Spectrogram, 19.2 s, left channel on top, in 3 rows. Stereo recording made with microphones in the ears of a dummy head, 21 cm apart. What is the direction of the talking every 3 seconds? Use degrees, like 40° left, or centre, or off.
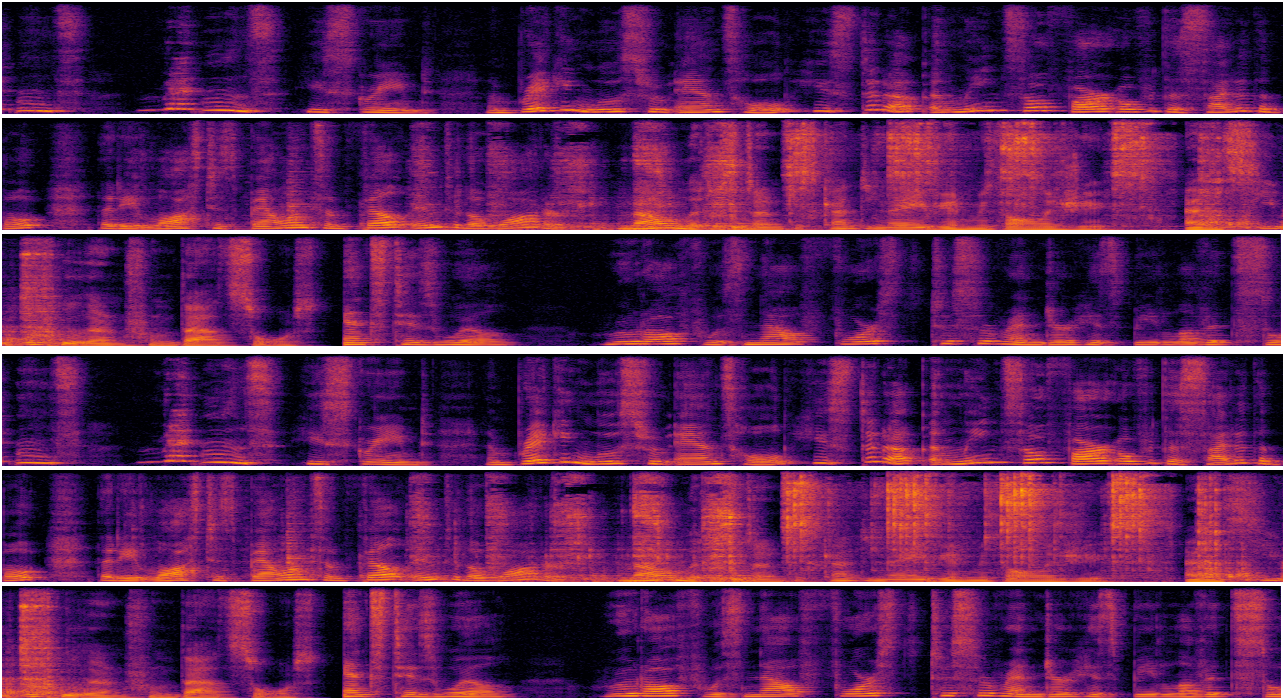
70° right, 50° right, 20° right, 20° left, 10° left, 60° right, 60° right.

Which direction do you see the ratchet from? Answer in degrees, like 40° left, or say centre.
50° right.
